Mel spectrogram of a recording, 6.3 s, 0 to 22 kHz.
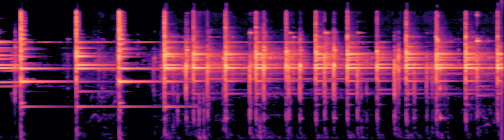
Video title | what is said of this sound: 카메라가 포착한 설명 불가의 순간들 33가지 | 세계 일부 지역에는 두드리면 종소리처럼 울리는 돌이 존재합니다.이 돌은 다이아베이스라고 불리며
